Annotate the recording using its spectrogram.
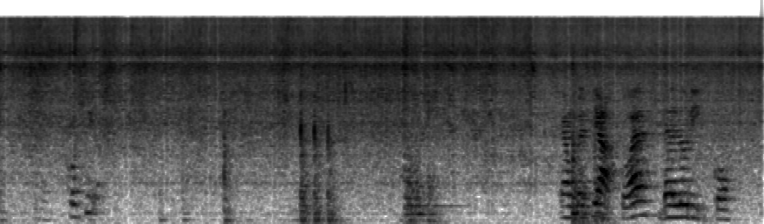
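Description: Food sizzles softly in a frying pan.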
